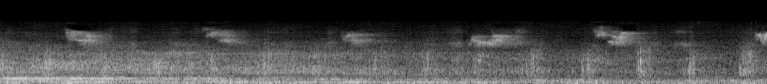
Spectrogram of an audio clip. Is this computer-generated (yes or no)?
yes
